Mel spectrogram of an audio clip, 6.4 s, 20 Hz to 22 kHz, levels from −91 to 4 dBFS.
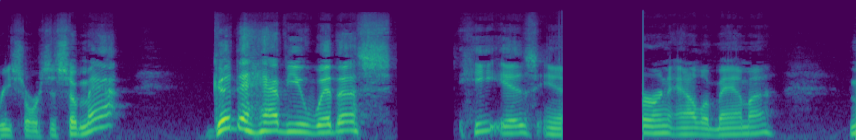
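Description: At 2.98 s the speech stops dead in a rebuffering stall. Silence holds until 3.41 s, then the speech picks up exactly where it broke off. The player had run out of downloaded audio and waited for more to arrive. Nothing is skipped. The pause simply inserts about 0.43 s of extra time, an unnatural hold in the flow.

At 4.21 s an audio dropout to silence cuts in mid-flow. The gap runs to 4.82 s, about 0.61 s. It is silent, with no room tone underneath. When sound returns, the speech does not resume where it stopped. That stretch of speech is simply missing. The input signal was likely lost for that moment, through a failed link, a disconnected device or a stray mute, while the recording carried on writing silence.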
